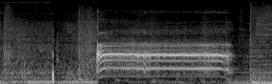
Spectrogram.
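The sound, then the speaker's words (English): A man in Canada lets out one loud, drawn-out yell at a swarm of caterpillars on his steps, held at a steady, strained pitch, with a brief knock just before it. “When you yell at caterpillars, listen to this guy.”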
